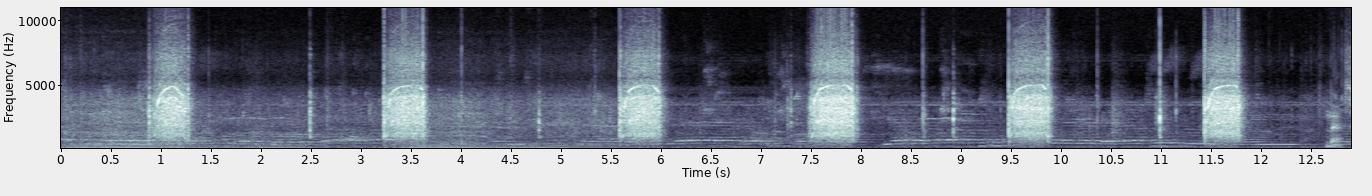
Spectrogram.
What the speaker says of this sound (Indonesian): Kita langsung praktekkan saja menggunakan bor tangan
